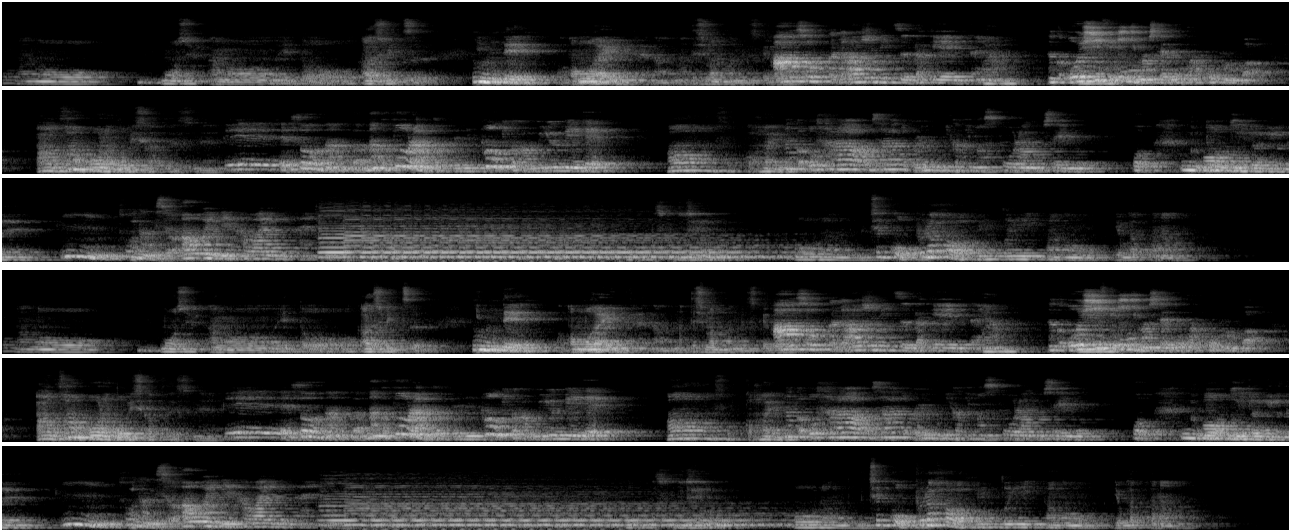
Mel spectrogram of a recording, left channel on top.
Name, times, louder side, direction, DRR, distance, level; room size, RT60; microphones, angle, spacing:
voice 1, 0.1-0.9 1.6-4.2 4.7-5.3 5.6-8.0 9.8-10.1 10.7-11.3 13.2-15.0 19.5-20.7 24.9-26.0 27.3-27.9 32.0-32.1 32.4-32.9 33.7-37.5, right 1 dB, 75° right, -1 dB, 0.6 m, -27 dB
voice 2, 4.7-5.3 5.8-5.9 7.7-10.0 10.5-12.5 15.1-18.9 20.6-23.7 24.2-25.3 26.3-28.9 32.3-33.0 36.5-36.6, left 1 dB, 5° left, -7 dB, 0.5 m, -24 dB
Wind instrument woodwind instrument, 28.9-34.0, left 2 dB, 85° left, 0.4 m, -26 dB
2.5 x 2.1 x 2.8 m, 1.2 s
head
